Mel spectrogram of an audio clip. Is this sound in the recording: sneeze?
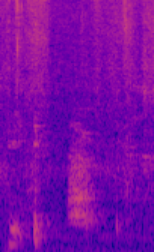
no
